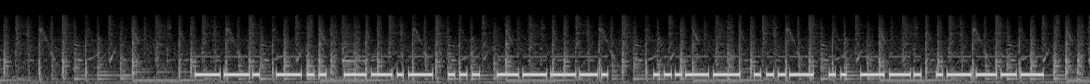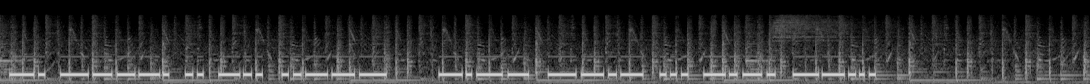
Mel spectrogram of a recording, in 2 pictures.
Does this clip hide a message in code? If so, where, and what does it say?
Yes: Morse code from 1.9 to 19.7 s, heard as a keyed tone, hand-sent with a straight key, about 22 wpm, 460 Hz. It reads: GDQS9 3VIG1 N9ID2 YQSC7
